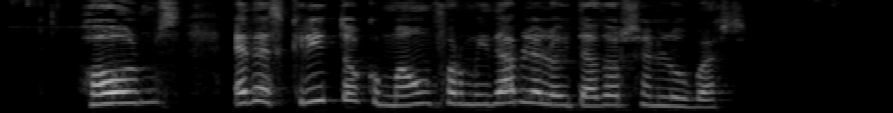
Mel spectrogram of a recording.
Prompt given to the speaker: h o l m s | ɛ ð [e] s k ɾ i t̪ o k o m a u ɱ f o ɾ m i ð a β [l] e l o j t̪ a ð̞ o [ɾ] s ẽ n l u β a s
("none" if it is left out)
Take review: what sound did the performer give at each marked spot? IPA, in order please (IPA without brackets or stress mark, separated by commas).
e, l, ɾ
